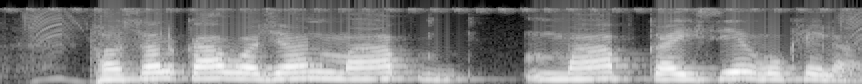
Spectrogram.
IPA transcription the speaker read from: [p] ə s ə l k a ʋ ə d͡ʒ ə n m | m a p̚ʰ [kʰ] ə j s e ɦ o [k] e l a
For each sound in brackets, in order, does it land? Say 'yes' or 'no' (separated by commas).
no, no, no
